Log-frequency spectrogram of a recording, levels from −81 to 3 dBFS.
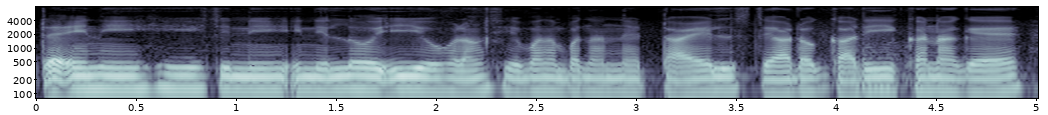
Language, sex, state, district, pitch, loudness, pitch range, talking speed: Chakma, male, Tripura, Unakoti, 115 Hz, -17 LUFS, 110-120 Hz, 165 wpm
